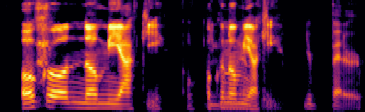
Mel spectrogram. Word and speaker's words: okonomiyaki: Tempura or not even gonna try akomaki. Okonomiyaki. Okonomiyaki. You're better at pronouncing that.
